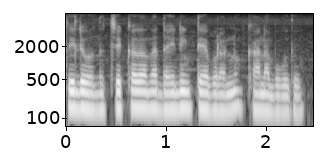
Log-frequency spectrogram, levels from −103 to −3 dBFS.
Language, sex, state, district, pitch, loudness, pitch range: Kannada, male, Karnataka, Koppal, 145 Hz, -16 LUFS, 140-155 Hz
